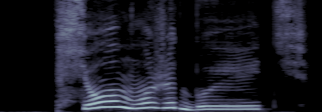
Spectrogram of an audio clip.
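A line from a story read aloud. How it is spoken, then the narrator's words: Vague drawl. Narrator (Russian): неопределенно протянула Ива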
